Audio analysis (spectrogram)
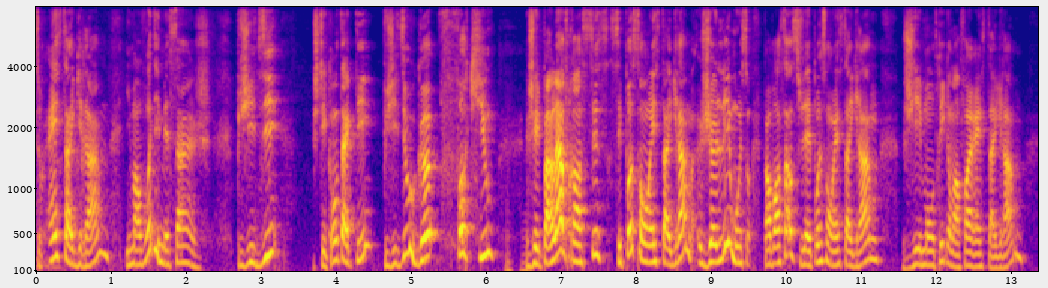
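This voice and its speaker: Speaking at a fairly slow pace in a Quebec accent, the voice carries an animated tone. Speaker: podcast host. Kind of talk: casual chat.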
